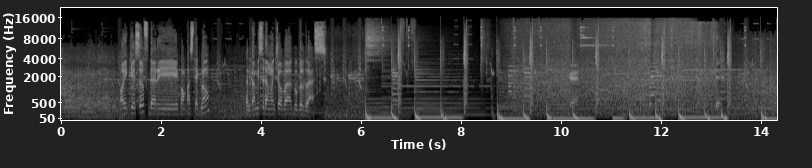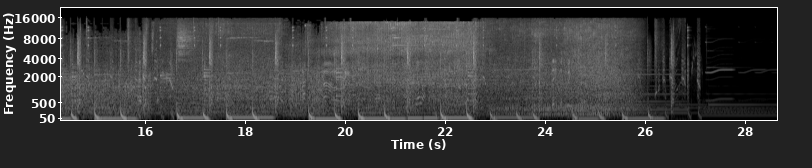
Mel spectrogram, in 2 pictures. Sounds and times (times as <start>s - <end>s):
Music: 0.0s - 28.6s
Speech: 1.2s - 3.0s, 3.7s - 5.3s, 13.0s - 13.4s, 18.6s - 20.0s, 24.1s - 24.7s.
